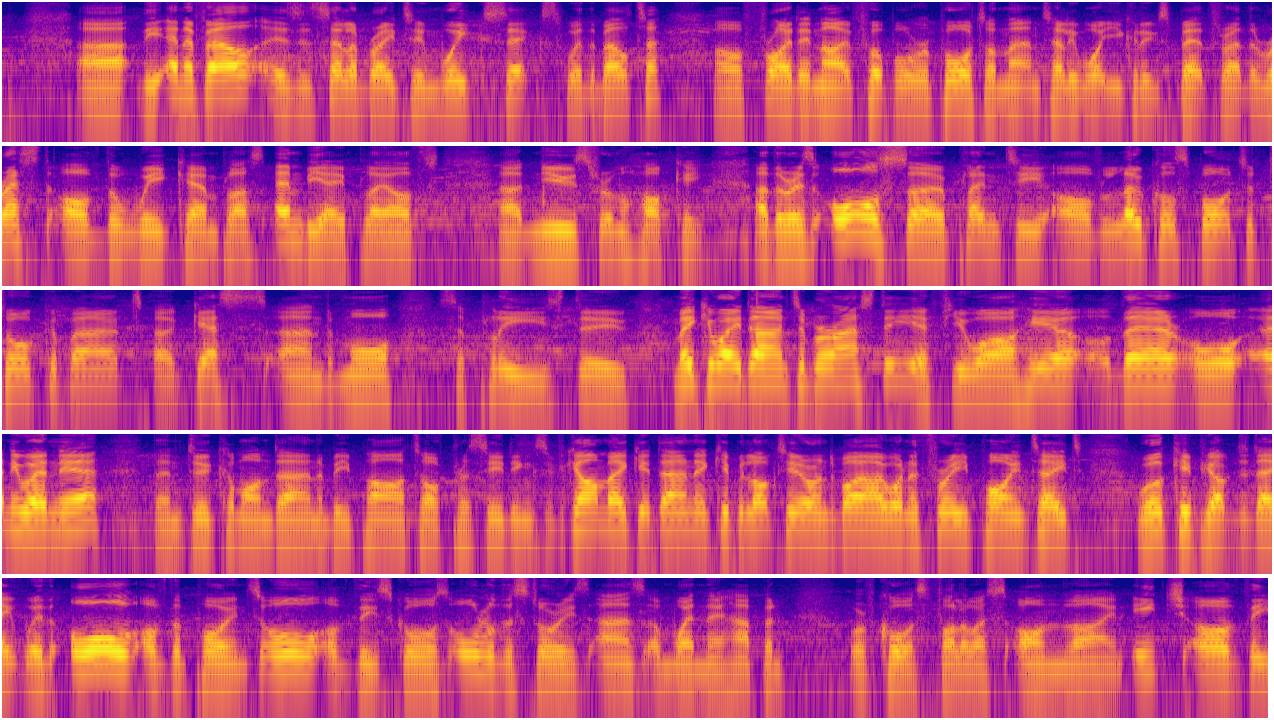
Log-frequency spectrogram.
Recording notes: From our original home, Barasti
